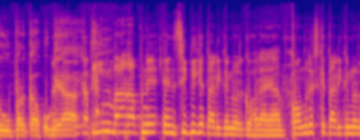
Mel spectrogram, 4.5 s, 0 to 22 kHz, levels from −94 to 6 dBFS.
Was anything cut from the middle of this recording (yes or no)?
yes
